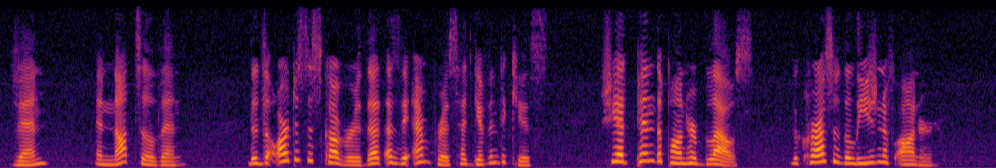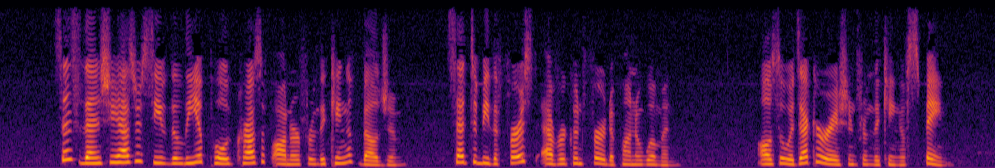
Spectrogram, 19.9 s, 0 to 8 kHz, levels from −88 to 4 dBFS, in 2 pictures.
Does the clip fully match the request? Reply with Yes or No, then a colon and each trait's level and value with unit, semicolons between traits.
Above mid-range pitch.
Yes: high, 240 Hz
